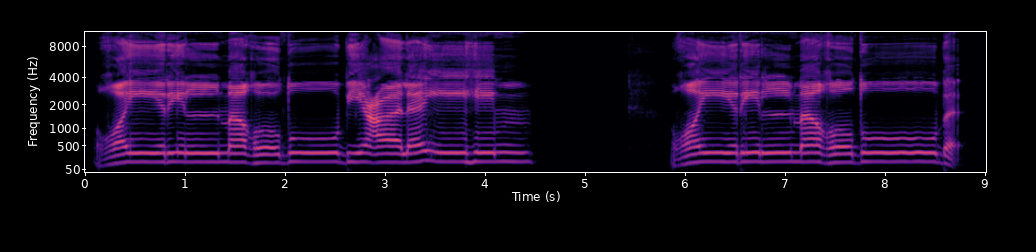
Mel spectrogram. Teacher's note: The third mistake is adding qalqala to ghain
